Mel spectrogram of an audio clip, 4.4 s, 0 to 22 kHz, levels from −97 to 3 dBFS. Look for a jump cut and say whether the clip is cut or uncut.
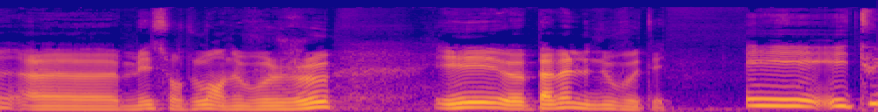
uncut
